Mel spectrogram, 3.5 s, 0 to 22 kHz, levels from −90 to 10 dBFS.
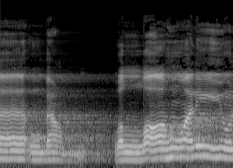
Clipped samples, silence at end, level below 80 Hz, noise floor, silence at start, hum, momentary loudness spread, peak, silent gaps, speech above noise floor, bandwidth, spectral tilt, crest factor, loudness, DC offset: under 0.1%; 0 s; -62 dBFS; -38 dBFS; 0 s; none; 15 LU; -2 dBFS; none; 21 dB; 14 kHz; -6 dB/octave; 16 dB; -18 LUFS; under 0.1%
